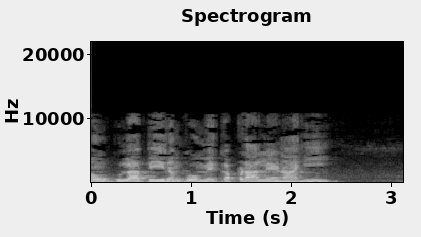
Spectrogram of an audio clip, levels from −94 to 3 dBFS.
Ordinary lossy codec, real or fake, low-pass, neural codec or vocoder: AAC, 32 kbps; real; 10.8 kHz; none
